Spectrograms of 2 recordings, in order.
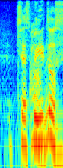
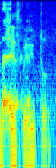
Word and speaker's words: Chespirito: sorts because it's just it's spoken phonetically, so it becomes they say, "Hey, it's Shakespeareito," and then everybody's like, "Yeah, it's Chespirito." So the sh and they drop the K and put a ch instead of the sh because we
